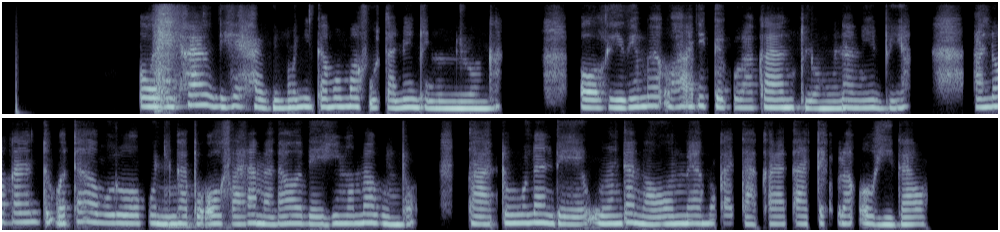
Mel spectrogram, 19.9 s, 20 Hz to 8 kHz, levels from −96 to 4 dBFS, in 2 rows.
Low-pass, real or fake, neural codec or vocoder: 7.2 kHz; fake; codec, 32 kHz, 1.9 kbps, SNAC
